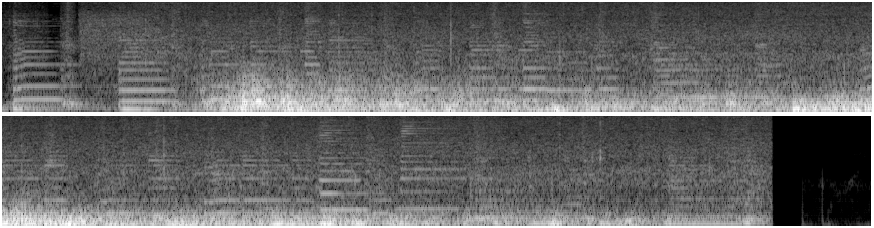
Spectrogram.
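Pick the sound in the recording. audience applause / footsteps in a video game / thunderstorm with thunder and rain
thunderstorm with thunder and rain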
